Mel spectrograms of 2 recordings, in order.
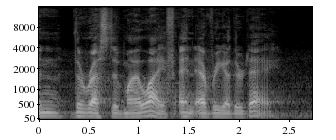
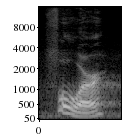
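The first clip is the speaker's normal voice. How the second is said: "for" repeated higher and drawn out; an emphatic, lifted "for" standing by itself; stress on "for"; 4 semitones higher than usual. Shown as a demonstration. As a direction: land on "for" alone, then pause. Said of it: "I emphasize that word".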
